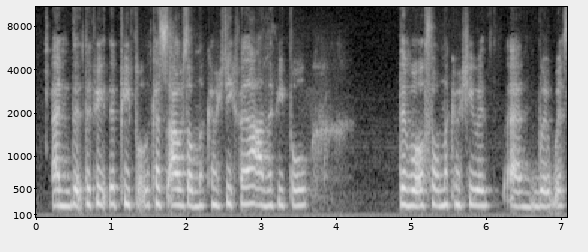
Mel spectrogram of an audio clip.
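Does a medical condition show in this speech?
Yes: stammer; from first talking, not linked to premature birth, once almost mute, therapy at 12, 17; fairly bad stammering day; mainly blocking, varies daily, hard letters and words vary, presentations hard, severe anxiety stops speech; here repeated sounds, repeated words.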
